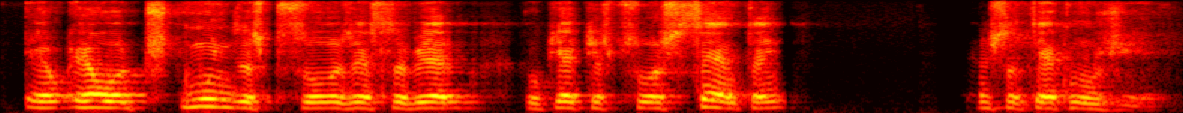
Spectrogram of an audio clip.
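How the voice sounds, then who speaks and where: A man with a European Portuguese accent and a high-pitched voice. He talks at a moderate pace. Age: 60s. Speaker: nurse presenting health product session. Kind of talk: online presentation. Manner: halting with fillers.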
